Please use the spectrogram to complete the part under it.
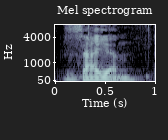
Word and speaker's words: Zion: El monte Sion, este, ¿dónde está? – Zion. – Zion, perdón. – Zion se llama ahí Zion. Pero no sé cómo se pronuncia en castellano. Como, ok, esto viene de, ok, tengo la costumbre de llamarlo en inglés, como Zion, ok, sí.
